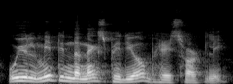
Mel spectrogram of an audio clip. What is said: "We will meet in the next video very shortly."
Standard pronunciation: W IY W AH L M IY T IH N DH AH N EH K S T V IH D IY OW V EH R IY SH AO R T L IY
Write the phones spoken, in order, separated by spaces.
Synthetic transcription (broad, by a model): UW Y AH L M IY T IH N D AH N EH K S T B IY D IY OW B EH R IY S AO R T L IY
